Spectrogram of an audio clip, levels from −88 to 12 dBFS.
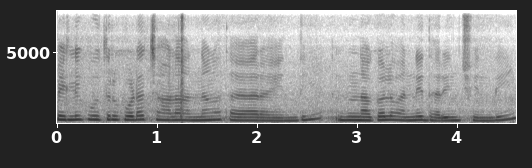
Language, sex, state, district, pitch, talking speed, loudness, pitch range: Telugu, female, Andhra Pradesh, Chittoor, 240 Hz, 105 wpm, -15 LUFS, 225-270 Hz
